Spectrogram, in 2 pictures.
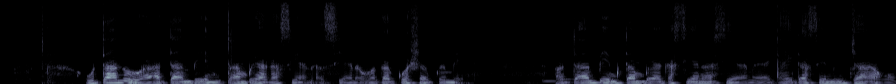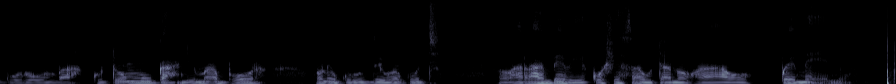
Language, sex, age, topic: Ndau, male, 18-24, health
